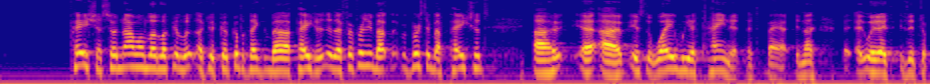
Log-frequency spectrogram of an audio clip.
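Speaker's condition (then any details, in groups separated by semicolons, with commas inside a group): Stuttering; struggled with it for a while, adults at gadsdale said stutter barred preaching; more stuttering tonight, tired, feels an hour later after watch not set back; worse when tired, later in the day; repeated sounds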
